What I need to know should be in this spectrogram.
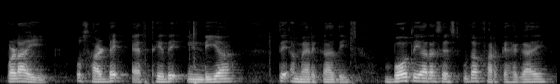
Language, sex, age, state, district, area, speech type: Punjabi, male, 18-30, Punjab, Rupnagar, rural, spontaneous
